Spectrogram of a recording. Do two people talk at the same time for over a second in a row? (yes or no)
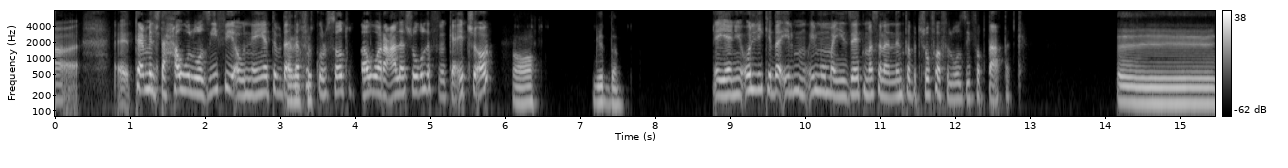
no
